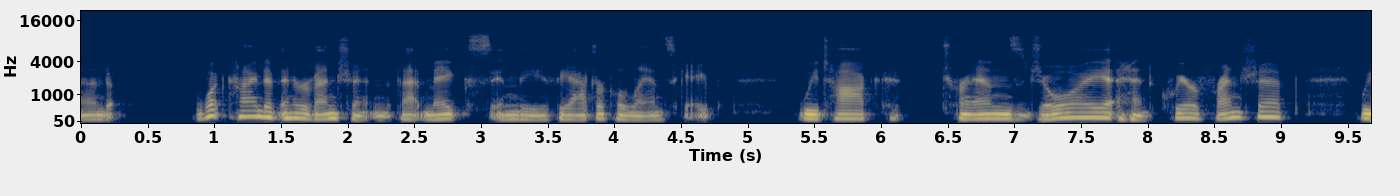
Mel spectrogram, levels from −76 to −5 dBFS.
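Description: No technical faults occur in the speech, which comes through Opus voice compression in its usual way.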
